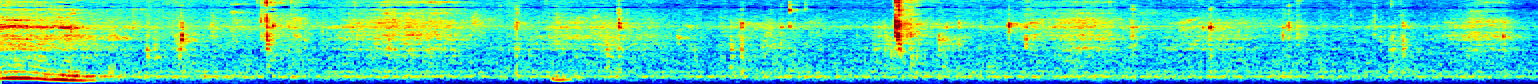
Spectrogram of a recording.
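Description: Close-miked chewing of garlic pizza crust with the mouth closed: soft, scattered wet clicks and smacks. It opens with a short falling "mmm" hum of enjoyment. A faint steady hum runs underneath.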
